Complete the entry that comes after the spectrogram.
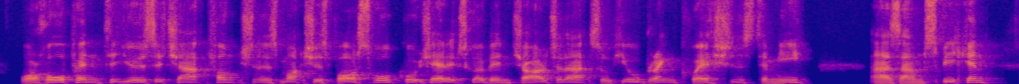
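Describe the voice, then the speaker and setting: Against a quiet background, a man with a Scottish accent speaks at a fairly quick pace, sounding somewhat breathy. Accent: Scottish, noticeable. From Scotland, Glasgow. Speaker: goalkeeping coach. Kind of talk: online coaching session. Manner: animated, speeds up when excited.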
